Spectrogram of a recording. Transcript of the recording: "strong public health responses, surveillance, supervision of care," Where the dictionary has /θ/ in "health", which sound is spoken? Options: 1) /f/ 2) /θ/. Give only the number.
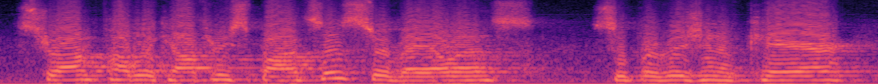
2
